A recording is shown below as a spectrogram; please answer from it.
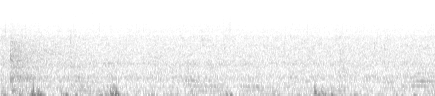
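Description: Faint steady hiss of light rain, with a few soft low thumps near the start and about a second in.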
